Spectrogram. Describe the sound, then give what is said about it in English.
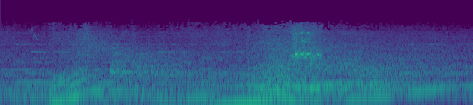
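A red sports car's engine revs hard and accelerates away as a kidnapper speeds off with a young girl inside, tires squealing and skidding on the pavement, the rising engine whine swelling loudly then carrying off. No one speaks. “The kidnapper forced the young sister into the family's car and sped off.”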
